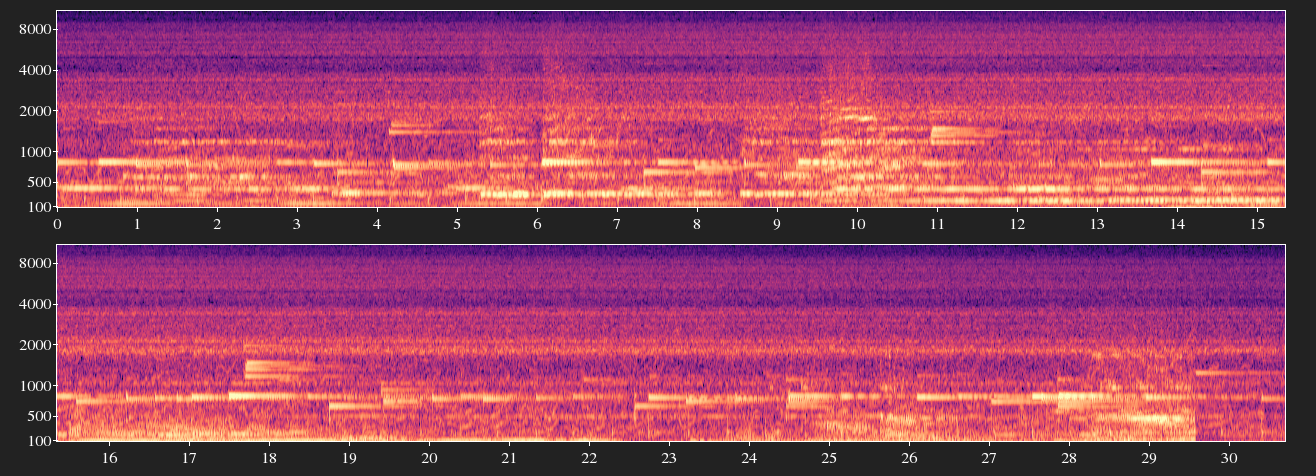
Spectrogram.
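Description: Experimental electronic synthesizer music: held tones step from pitch to pitch over a hissy bed, with noisy sweeps rising and falling. About halfway through, a heavy low drone comes in and stays under the rest.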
